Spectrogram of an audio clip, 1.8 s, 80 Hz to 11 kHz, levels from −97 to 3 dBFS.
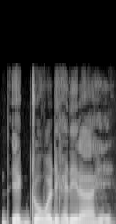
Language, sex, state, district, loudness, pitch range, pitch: Hindi, male, Arunachal Pradesh, Longding, -14 LUFS, 95-115 Hz, 105 Hz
